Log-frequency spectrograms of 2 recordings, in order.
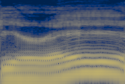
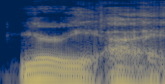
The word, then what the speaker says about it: UREI: if i'm wrong i believed that it's not pronounced your a or yuri or uri but it is pronounced u-r-e-i or yuri i at the very worst that's because it stands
